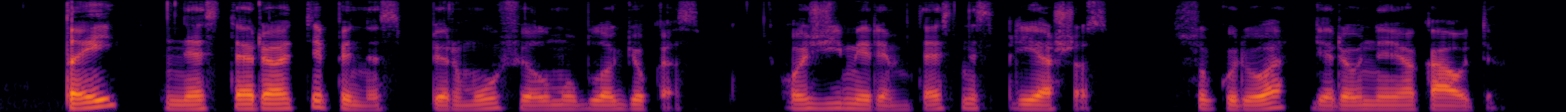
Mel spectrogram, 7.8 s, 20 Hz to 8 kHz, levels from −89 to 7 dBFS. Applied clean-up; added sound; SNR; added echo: none; none; none; none.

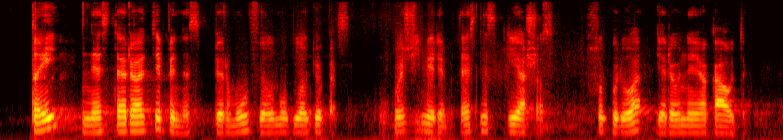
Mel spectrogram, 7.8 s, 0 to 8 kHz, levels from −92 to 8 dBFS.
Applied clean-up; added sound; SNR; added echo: neural separator model SepFormer DNS4.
